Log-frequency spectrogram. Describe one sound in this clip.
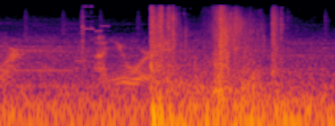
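A suppressed rifle fires a single sharp shot.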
